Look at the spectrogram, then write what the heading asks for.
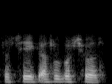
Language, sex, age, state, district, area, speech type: Kashmiri, male, 18-30, Jammu and Kashmir, Bandipora, rural, conversation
